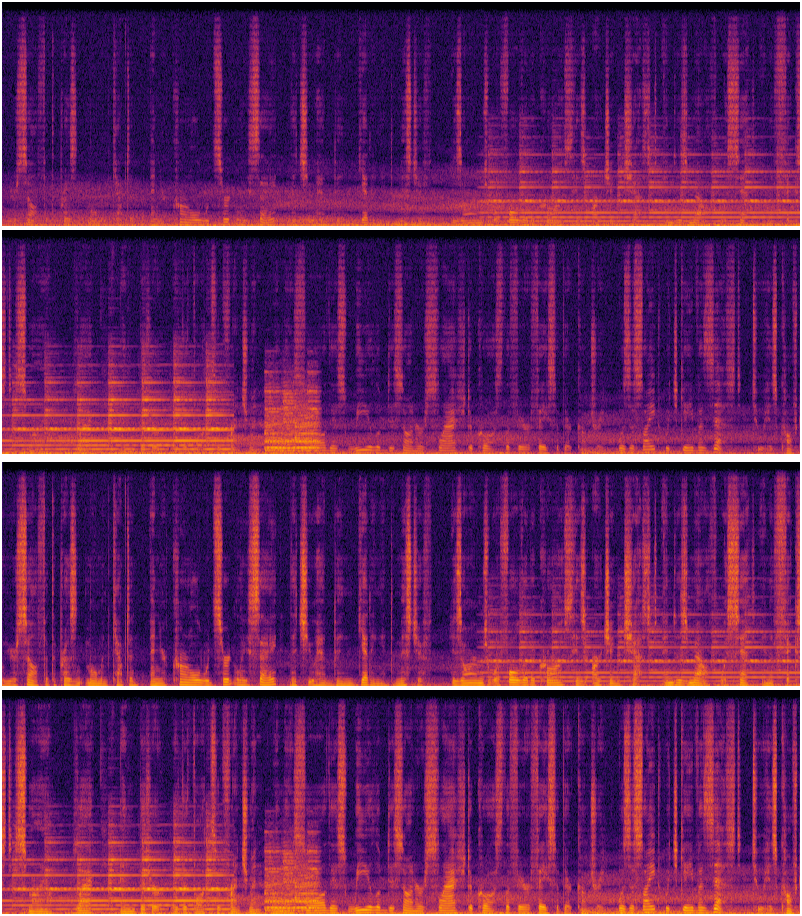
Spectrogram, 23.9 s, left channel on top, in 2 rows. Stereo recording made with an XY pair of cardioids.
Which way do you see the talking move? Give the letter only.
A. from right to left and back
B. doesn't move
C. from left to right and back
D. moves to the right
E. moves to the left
B.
